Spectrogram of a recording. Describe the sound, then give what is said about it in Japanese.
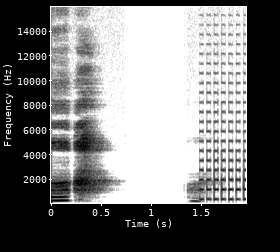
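A short breathy voiced sound, a pause, then the rapid pulsed electronic tone of a telephone ringing as a call is placed. “とにかく、今から電話するから。私が合図してから入れてね。ちゃんと出てくれるかな。”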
